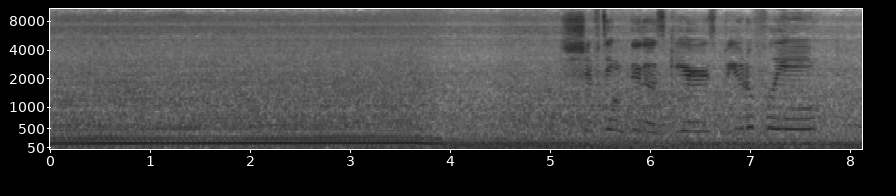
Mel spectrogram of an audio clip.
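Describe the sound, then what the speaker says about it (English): A 1937 Ford Coupe engine holds a steady, close rumbling drone that drops away as the car gets moving, with road and engine noise continuing while a person talks over it. "Like I said, it's got a little rumble to it."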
